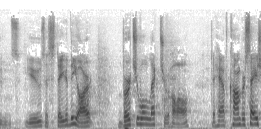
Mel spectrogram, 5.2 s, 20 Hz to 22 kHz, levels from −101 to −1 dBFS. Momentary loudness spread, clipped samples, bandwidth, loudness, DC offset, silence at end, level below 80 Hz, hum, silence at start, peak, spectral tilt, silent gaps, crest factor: 15 LU; under 0.1%; 16 kHz; -34 LUFS; under 0.1%; 0 s; -50 dBFS; none; 0 s; -16 dBFS; -3.5 dB/octave; none; 18 dB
